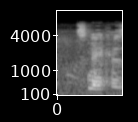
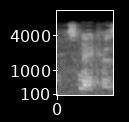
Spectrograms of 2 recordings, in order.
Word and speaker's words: Snickers: Snickers, sneakers. Snickers, sneakers. Snickers, sneakers.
